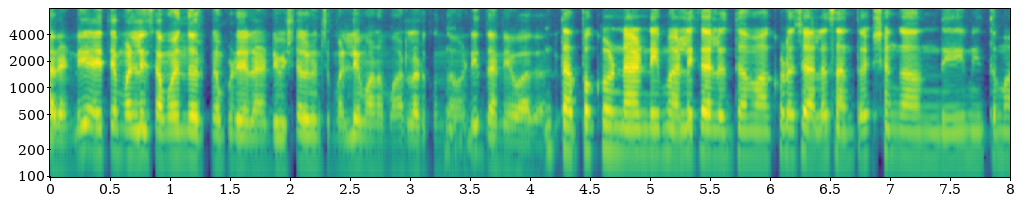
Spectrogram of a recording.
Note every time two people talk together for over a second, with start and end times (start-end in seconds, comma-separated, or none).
none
